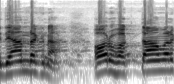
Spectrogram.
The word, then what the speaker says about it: भक्तामर: और भक्तामर का पहला अक्षर ही आपको शुद्ध करना है सभी लोगों को, क्योंकि पहले अक्षर में सभी लोग भक्ताम्बर बोलते हैं, भक्ताम्बर बोलते हैं, जबकि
